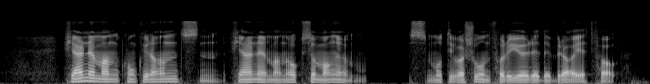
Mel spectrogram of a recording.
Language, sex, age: Norwegian, male, 36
